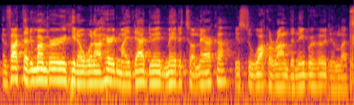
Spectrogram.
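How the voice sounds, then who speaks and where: A man from Ethiopia, giving a joking, animated motivational talk to a youth audience in a conference hall and throwing questions at the crowd. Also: mid-range voice, very fast. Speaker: guest speaker.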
